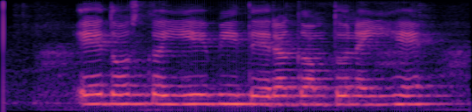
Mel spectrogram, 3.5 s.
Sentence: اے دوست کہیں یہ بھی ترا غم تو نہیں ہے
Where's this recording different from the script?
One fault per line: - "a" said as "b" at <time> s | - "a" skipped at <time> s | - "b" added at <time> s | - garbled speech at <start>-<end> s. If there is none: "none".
none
